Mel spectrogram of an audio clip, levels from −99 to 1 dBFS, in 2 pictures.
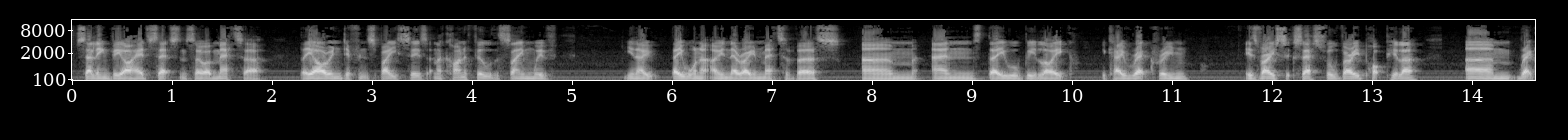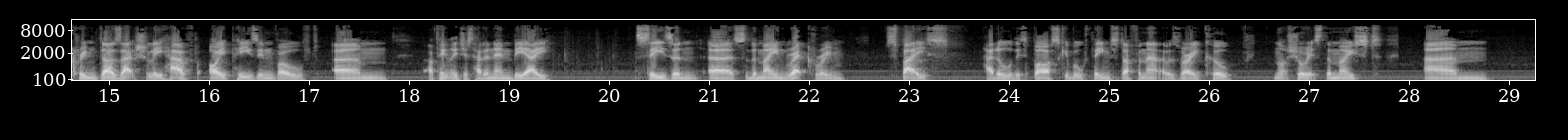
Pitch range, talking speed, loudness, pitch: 80-95 Hz, 175 wpm, -23 LUFS, 85 Hz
